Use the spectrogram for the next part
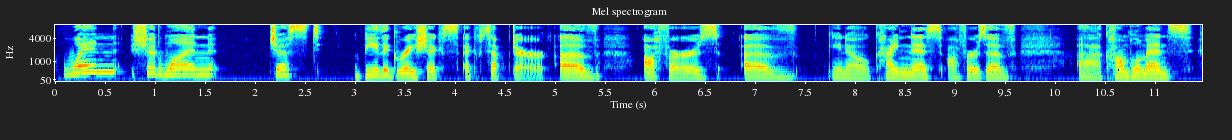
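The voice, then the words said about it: American accent. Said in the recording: “As you can tell from my voice, I am American”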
